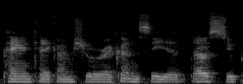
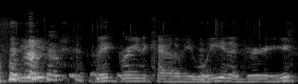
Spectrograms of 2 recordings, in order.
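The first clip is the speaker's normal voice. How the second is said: laughing; 2 semitones higher, 8 dB louder than usual. Real, not acted. Laughing at the joke title.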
